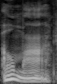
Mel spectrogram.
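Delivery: mock Alabama southern accent. Imitating a southern woman from Civil War times: imitating Alabama southern belle accent. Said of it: "on a homestead in the middle of the Civil War".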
